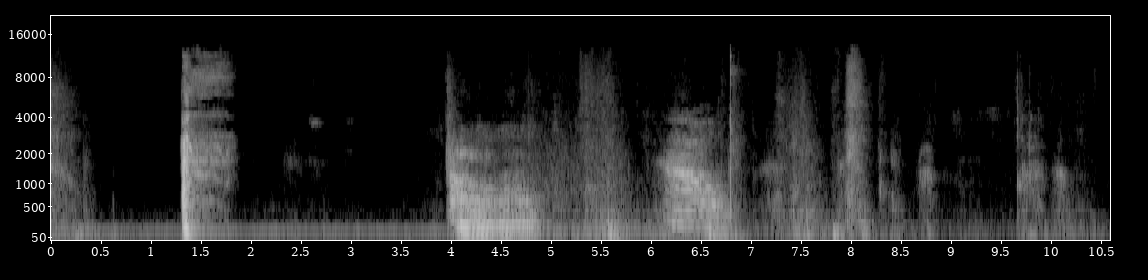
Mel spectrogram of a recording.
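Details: Siberian Husky howling indoors in a small room: two drawn-out, wavering, harmonic vocal bursts of about a second each, the second bending upward, after a sharp click, with short yips and scuffs following and quiet gaps between.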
